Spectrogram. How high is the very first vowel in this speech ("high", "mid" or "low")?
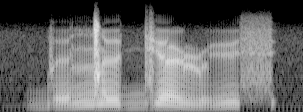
mid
